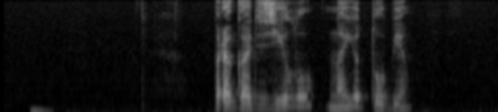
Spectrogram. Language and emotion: Russian, neutral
